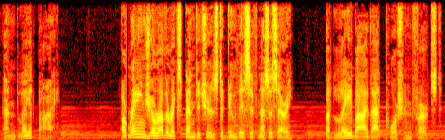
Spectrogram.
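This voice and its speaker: Wealthy elder sage for a storybook parable, male reader: lowish, lively inflection, formal, emphatic, self-assured teaching. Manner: rhetorical, formal, emphatic oratory. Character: wealthy wise older Babylonian man, emphatic, instructive, self-assured. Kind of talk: dramatised storybook parable reading.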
